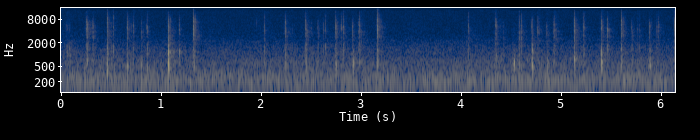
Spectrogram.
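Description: Keys being pressed on a handheld calculator: a run of light, irregular clicks, several a second.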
